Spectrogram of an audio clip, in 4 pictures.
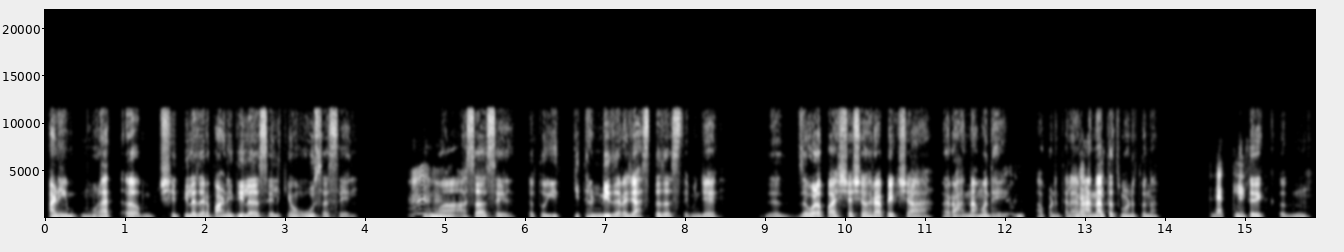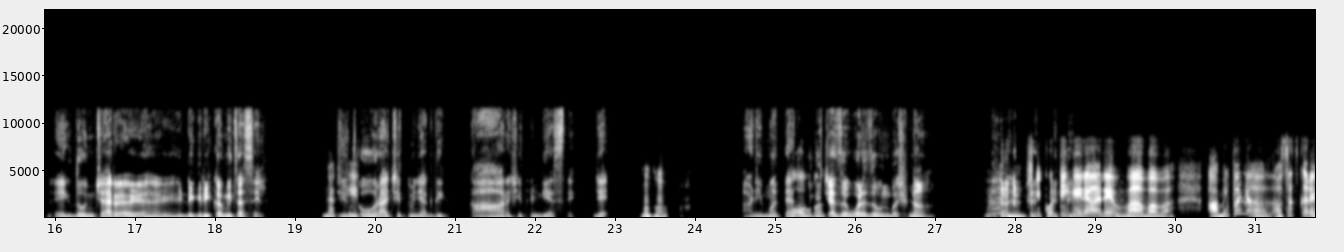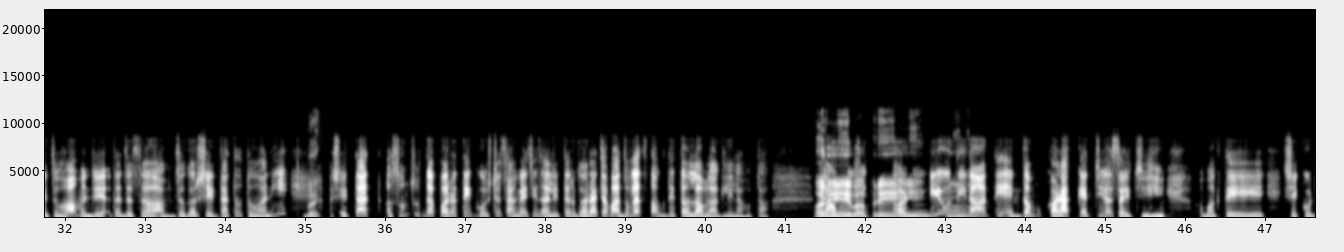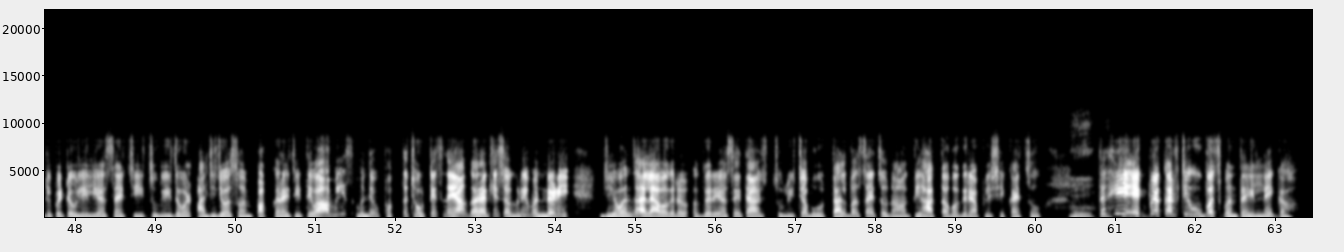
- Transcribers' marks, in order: other background noise; chuckle; surprised: "अरे बापरे!"; chuckle; tapping
- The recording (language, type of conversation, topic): Marathi, podcast, तुम्हाला घरातील उब कशी जाणवते?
